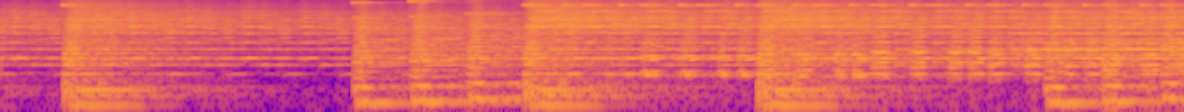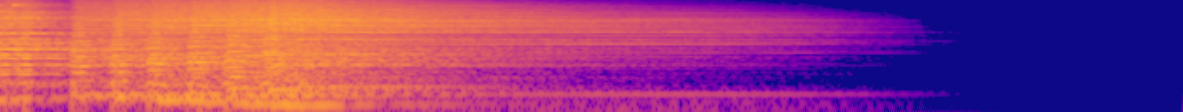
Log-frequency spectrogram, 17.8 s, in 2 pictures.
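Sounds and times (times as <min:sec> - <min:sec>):
small orchestra playing: 0:00.0 - 0:12.2.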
